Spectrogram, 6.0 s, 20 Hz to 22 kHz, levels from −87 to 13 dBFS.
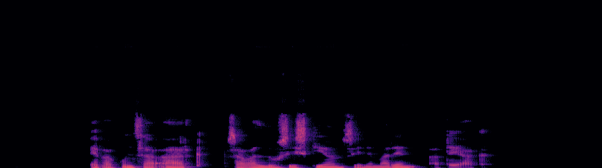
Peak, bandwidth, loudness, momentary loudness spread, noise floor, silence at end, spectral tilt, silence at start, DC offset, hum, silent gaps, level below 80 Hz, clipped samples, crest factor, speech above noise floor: -16 dBFS; 7.4 kHz; -33 LUFS; 11 LU; under -90 dBFS; 1.15 s; -6 dB/octave; 0.9 s; under 0.1%; none; none; -72 dBFS; under 0.1%; 18 dB; over 58 dB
